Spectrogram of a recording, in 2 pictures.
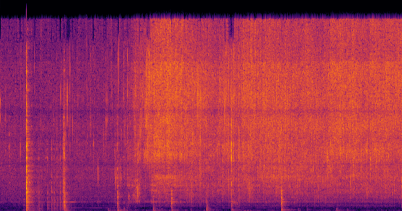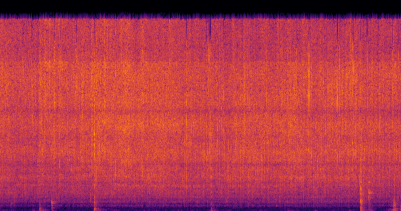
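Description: A whole red capsicum hits hot oil in a pan with a sharp burst, then sizzles and fries steadily and loudly, with scattered stir clicks and scrapes over the hiss.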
